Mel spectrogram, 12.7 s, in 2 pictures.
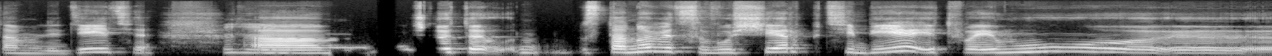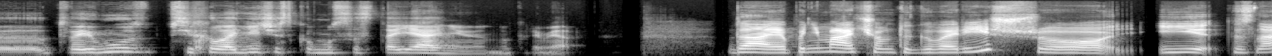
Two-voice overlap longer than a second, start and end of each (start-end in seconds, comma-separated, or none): none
